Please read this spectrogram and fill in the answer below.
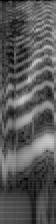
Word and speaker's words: Li: No, it's L I You guys. Lee L I like Leard.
